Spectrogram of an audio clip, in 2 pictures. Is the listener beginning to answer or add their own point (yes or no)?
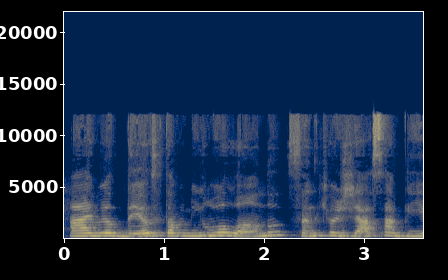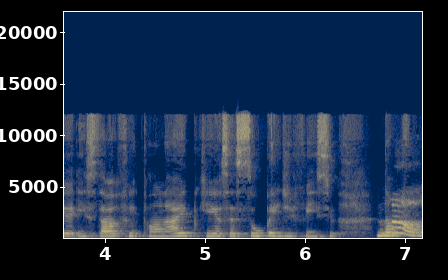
yes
